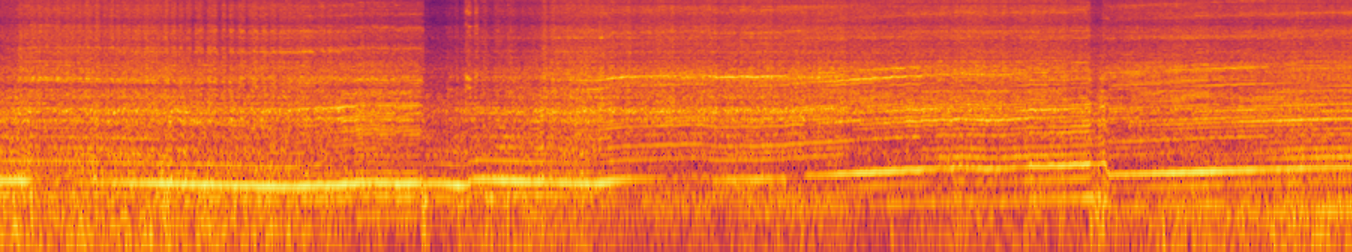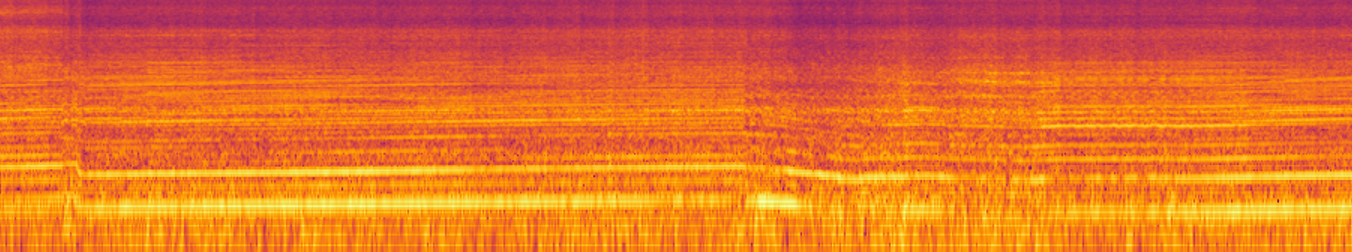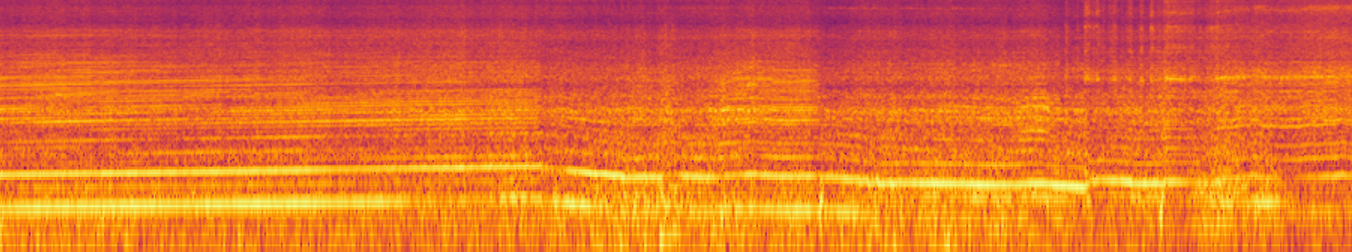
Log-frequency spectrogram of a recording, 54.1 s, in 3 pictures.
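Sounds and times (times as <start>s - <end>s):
race car engine at full throttle: 0.0s - 54.0s
wind rush: 23.2s - 54.0s.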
